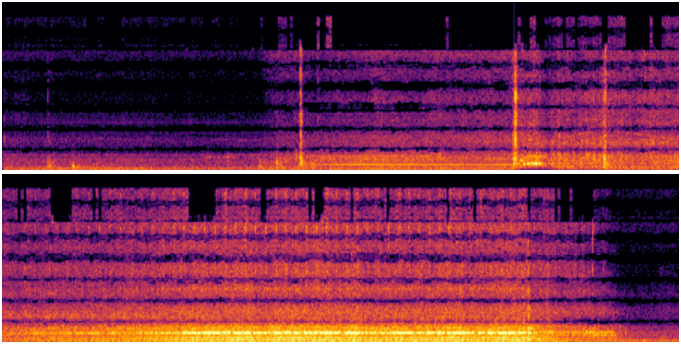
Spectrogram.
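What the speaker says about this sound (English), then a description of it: "So go ahead and start it, and we'll let it run for a few seconds and shut it back off." A car engine starts during a battery load test after a few faint clicks, runs at a steady idle for several seconds with a constant hum, then shuts off.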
